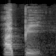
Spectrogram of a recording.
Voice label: "ápì", Apatani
